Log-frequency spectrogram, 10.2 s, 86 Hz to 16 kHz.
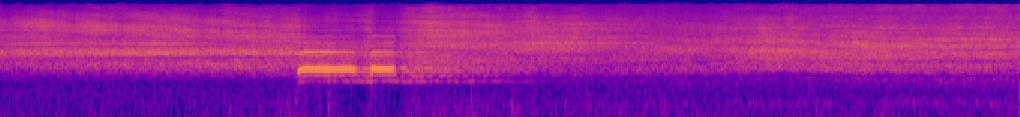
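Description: NSW 36 class 4-6-0 steam locomotive 3642 running past with its passenger carriages, with the steady noise of the moving train. About three seconds in it gives two whistle blasts, a longer one and then a short one, several notes sounding together; these are the loudest sounds.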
